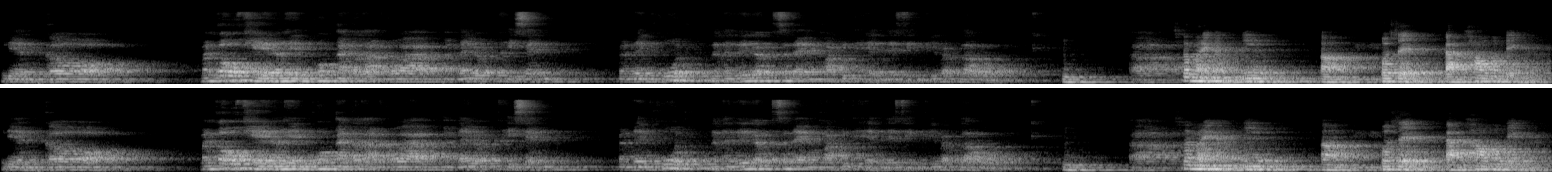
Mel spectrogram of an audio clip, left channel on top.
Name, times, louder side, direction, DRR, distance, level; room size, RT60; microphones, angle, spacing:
voice 1, 0.0-1.2 2.0-5.5 6.2-10.1 11.3-12.2 13.5-13.8, left 1 dB, 60° right, -9 dB, 1.0 m, -25 dB
voice 2, 11.8-12.8 13.2-13.5 13.8-14.2 14.4-15.3, left 1 dB, 50° left, -1 dB, 0.4 m, -17 dB
2.6 x 2.1 x 2.2 m, 1.5 s
head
